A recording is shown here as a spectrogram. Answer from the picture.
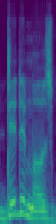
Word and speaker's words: Didymos: DART for short, and the mission involves NASA launching a spacecraft that will rocket towards the Didymos binary asteroid and collide with it.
